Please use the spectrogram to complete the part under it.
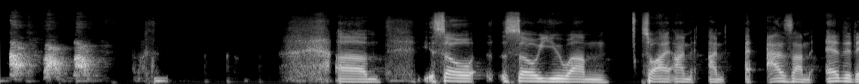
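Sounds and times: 
dog barking and howling: 0:00.0 - 0:01.2
speech: 0:01.5 - 0:01.8, 0:02.9 - 0:08.5.

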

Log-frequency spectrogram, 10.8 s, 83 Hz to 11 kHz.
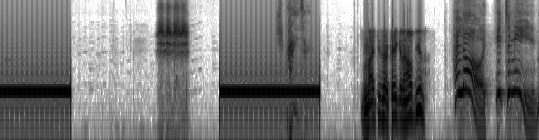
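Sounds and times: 
telephone dial tone while a call is being placed: 0:00.0 - 0:01.4, 0:04.4 - 0:05.5
speech: 0:07.3 - 0:08.6, 0:09.4 - 0:10.7.

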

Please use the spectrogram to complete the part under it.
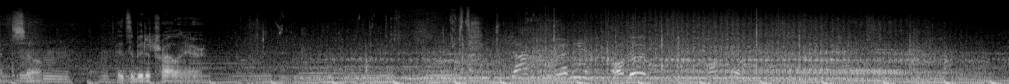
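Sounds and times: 
speech: 0:00.1 - 0:02.9, 0:05.1 - 0:07.8
skiff motor droning heading out to sea: 0:02.1 - 0:10.0.

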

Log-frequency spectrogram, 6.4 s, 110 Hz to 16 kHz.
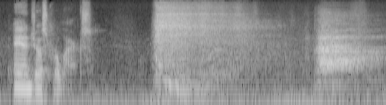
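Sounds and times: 
speech: 0:00.3 - 0:01.6
person taking a big deep breath: 0:02.6 - 0:06.4.

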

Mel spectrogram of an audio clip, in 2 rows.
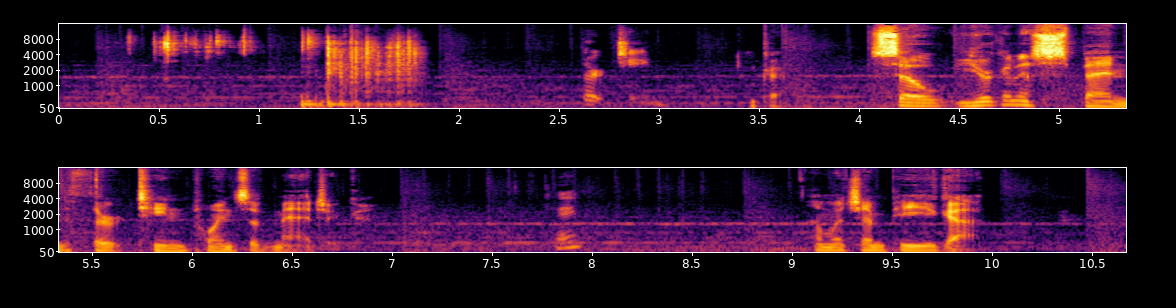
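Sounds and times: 
three six-sided dice rattling across a hard surface: 0:00.4 - 0:01.8
speech: 0:01.2 - 0:01.5, 0:02.6 - 0:06.9, 0:07.8 - 0:08.2, 0:09.1 - 0:10.0.

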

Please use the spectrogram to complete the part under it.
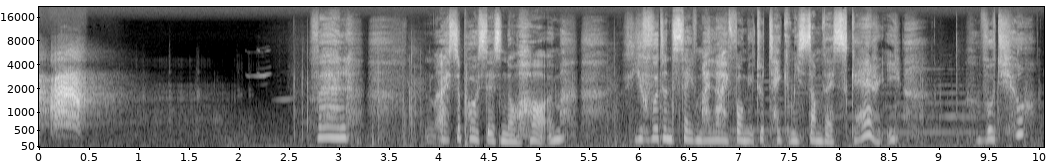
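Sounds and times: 
crow cawing: 0:00.0 - 0:00.9
speech: 0:02.8 - 0:10.0.

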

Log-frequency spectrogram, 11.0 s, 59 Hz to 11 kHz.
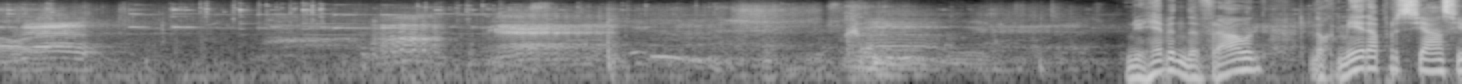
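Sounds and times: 
sheep bleating while watered at a well: 0:00.0 - 0:00.8, 0:02.8 - 0:05.5, 0:06.3 - 0:08.3
speech: 0:08.5 - 0:10.9.

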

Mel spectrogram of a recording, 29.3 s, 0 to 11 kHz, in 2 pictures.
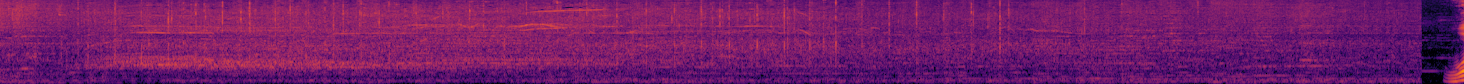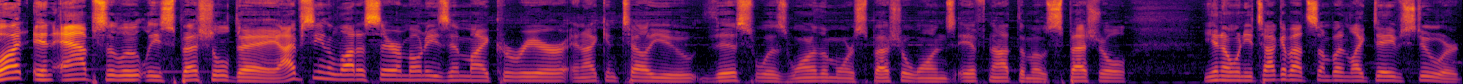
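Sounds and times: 
large crowd applauding at a ceremony: 0:00.0 - 0:14.2
cheers and whistles: 0:00.1 - 0:13.6
speech: 0:14.5 - 0:26.1, 0:26.7 - 0:29.2.

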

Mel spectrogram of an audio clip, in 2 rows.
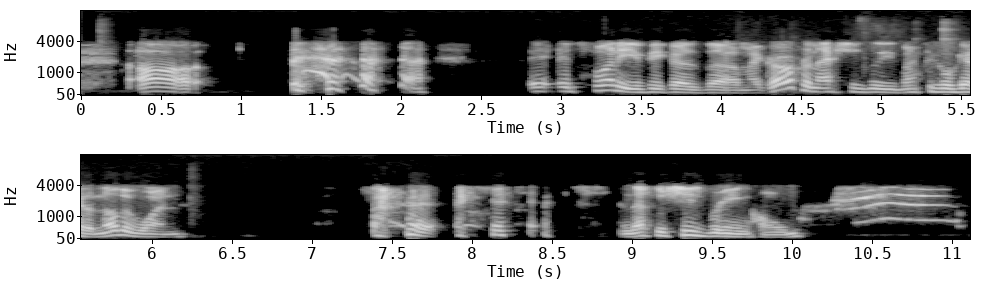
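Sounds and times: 
speech: 0:00.1 - 0:06.3, 0:07.4 - 0:10.2
laughter: 0:01.3 - 0:02.4, 0:07.4 - 0:08.6
cat meowing: 0:10.0 - 0:11.1.

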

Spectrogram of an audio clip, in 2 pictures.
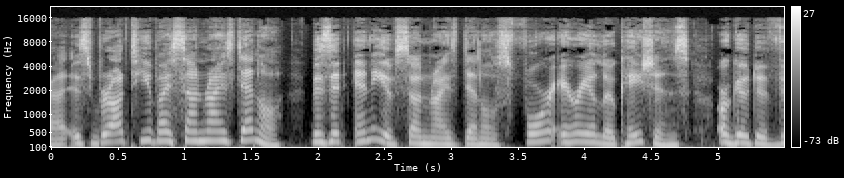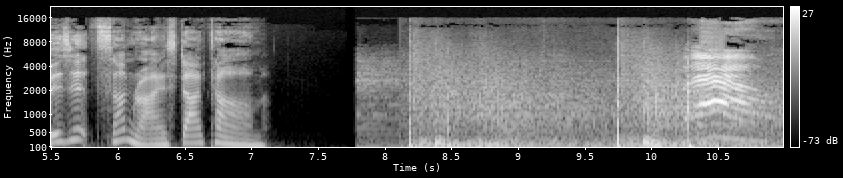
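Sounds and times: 
speech: 0:00.0 - 0:07.2
firework bangs: 0:08.1 - 0:10.9
two-year-old girl exclaiming wow: 0:10.2 - 0:10.9.

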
